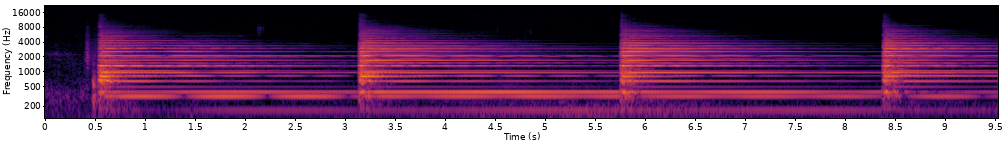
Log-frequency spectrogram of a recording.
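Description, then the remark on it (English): A church tower bell in Pontito tolls four slow, heavy strikes about two and a half seconds apart, each rich metallic ring sustaining and overlapping the next. No voices, just the resonant tower bell. “And there's the bell tower in the church that Frank wanted us to see.”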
